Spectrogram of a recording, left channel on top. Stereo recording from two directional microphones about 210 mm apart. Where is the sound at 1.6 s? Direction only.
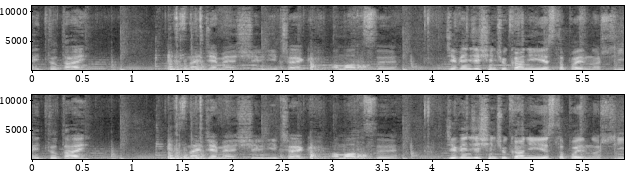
15° left (ahead or behind).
